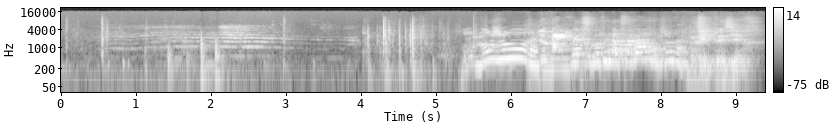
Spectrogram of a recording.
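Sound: chihuahua dog barking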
